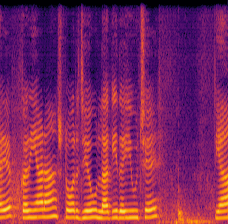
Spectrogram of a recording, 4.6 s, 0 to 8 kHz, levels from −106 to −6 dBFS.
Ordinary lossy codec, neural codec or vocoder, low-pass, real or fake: none; codec, 16 kHz, 1 kbps, X-Codec, HuBERT features, trained on LibriSpeech; none; fake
